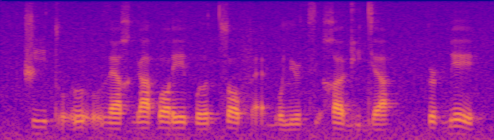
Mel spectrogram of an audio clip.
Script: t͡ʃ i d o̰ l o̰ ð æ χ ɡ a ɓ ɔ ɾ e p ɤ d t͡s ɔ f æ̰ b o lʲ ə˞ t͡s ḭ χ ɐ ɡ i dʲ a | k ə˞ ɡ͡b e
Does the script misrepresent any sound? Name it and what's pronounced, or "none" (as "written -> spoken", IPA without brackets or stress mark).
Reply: none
